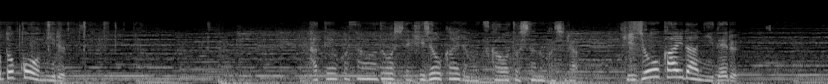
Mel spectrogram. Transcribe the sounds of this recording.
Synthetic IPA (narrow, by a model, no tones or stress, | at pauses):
t̪o̞ko̞ːmʲiɾɯ̟ | t̪at̪e̞okasãɰ̃βad̪o̞ːɕi̥t̪eçiʑo̞ːkaid̪ãɰ̃ot͡sɨ̥kaoːt̪o̞ɕi̥t̪ano̞kaɕiɾa | çiʑo̞ːkaid̪ãɲ̟ːid̪e̞ɾɯ̟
